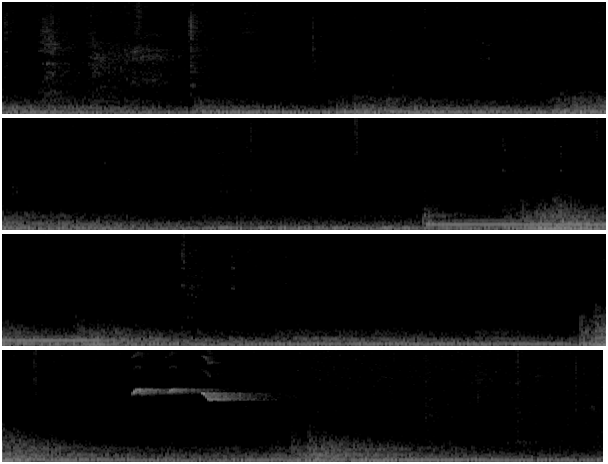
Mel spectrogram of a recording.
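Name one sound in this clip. An orchestra plays slow, low music.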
